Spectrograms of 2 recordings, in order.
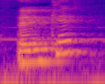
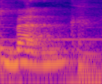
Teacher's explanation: there is no sound b in Maori, so it is replaced by its voiceless version p. The sounds n and k become one, and the vowel is added at the end because every syllable has to be open, and we get peke.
